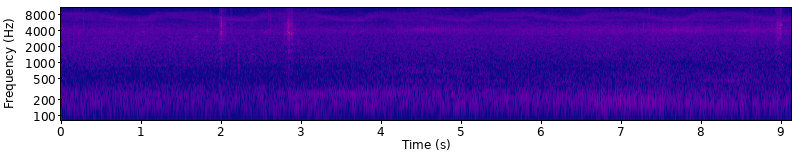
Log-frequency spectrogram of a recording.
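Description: Quiet outdoor ambience: a steady low rumble and hiss with a faint wavering high whine, broken by a few short sharp clicks as a macaque bites into the husk of a young coconut.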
